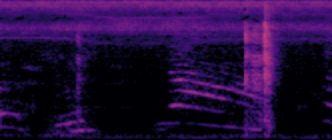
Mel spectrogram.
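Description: A faint, short vocal call, then a longer call that falls in pitch about a second and a half in, and a sharp click at the very end.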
